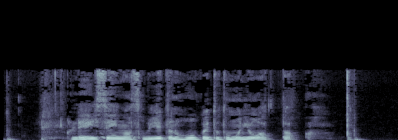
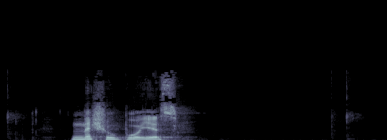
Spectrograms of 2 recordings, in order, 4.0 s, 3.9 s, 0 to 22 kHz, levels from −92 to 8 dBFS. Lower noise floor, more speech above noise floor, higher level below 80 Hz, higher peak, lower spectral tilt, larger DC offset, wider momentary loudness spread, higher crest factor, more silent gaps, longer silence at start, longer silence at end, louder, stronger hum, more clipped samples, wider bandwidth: second, -43 dBFS vs under -90 dBFS; second, 22 dB vs over 62 dB; about the same, -62 dBFS vs -66 dBFS; first, -6 dBFS vs -10 dBFS; about the same, -6 dB/octave vs -5 dB/octave; neither; first, 14 LU vs 10 LU; second, 16 dB vs 24 dB; neither; second, 0.05 s vs 0.7 s; second, 0.4 s vs 2.1 s; first, -21 LUFS vs -28 LUFS; neither; neither; about the same, 11.5 kHz vs 11 kHz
